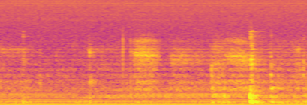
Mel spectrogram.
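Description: Faint small clicks of a screwdriver and needle valve touching the aluminum outboard carburetor, one sharper click a little past three seconds in, over a steady low hum.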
